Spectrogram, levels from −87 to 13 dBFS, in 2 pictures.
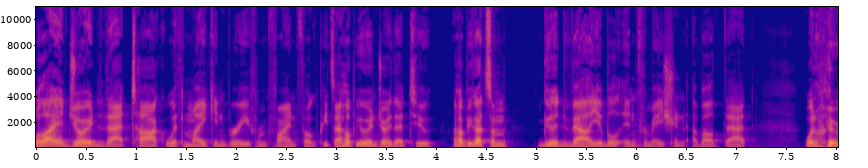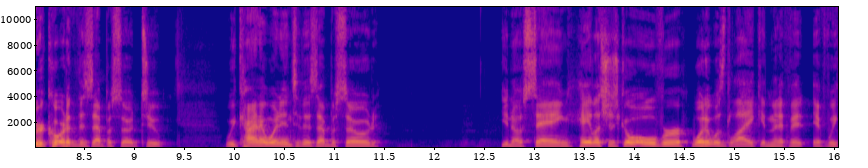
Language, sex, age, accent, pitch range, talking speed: English, male, 20-39, American, 95-120 Hz, 225 wpm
